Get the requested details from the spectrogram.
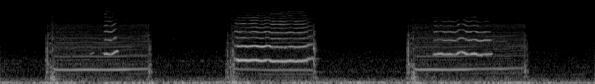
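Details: Mini Cooper R56 power window: three strokes, each with steady squeal over motor; regulator cable rubbing against black frame, fixed by greasing cable at that contact point after lubricating cables and blue gear failed.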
